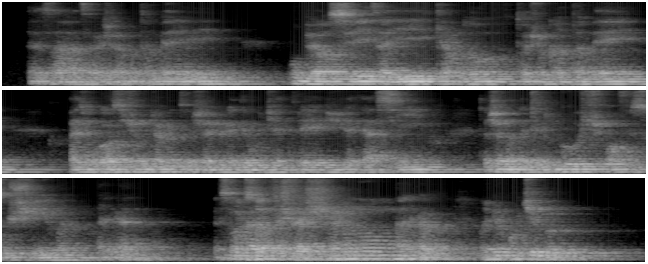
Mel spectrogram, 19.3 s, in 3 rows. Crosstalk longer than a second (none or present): present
